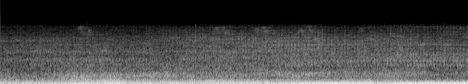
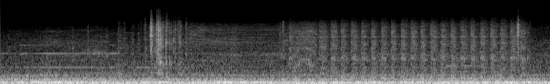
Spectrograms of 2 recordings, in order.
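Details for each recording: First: 1991 Toyota LiteAce 4x4 Limited turbo diesel, right-hand drive: low, even diesel clatter holding a steady beat with no stumbles or surges and no black smoke; idles smoothly and healthily. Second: 2001 Lexus LS430, about 200k miles, on a booster pack: repeated long bursts of even starter cranking that never fire; no start, no fuel pump heard, judged a non-runner.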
